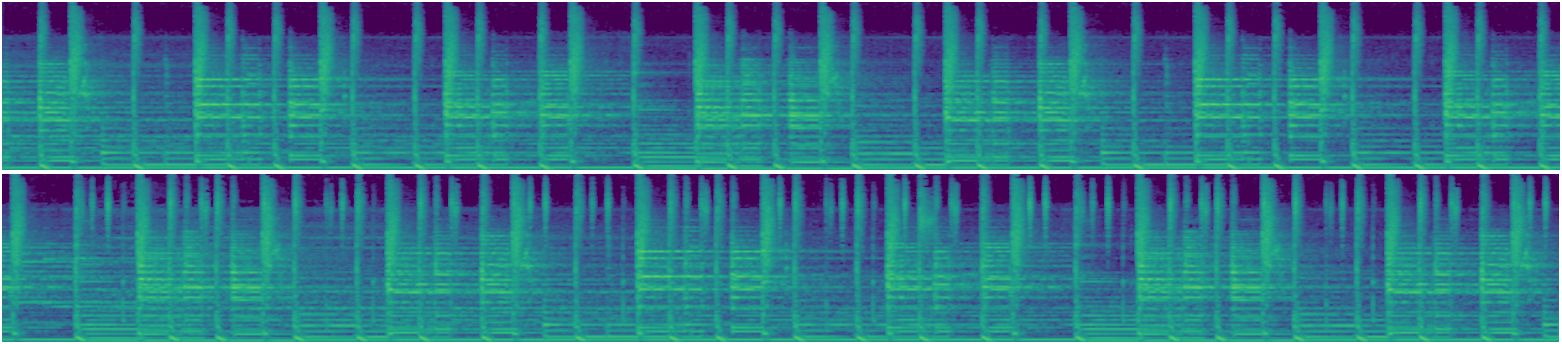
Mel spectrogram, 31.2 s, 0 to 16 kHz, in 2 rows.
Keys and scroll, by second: 2.7 x, 8.8 z, 9.5 x, 11.3 z, 11.7 x, 13.8 shift+s, 17.2 Left, 17.9 -, 18.1 Return, 22.8 x, 28.1 super+c, 28.3 super+v, 28.7 z.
